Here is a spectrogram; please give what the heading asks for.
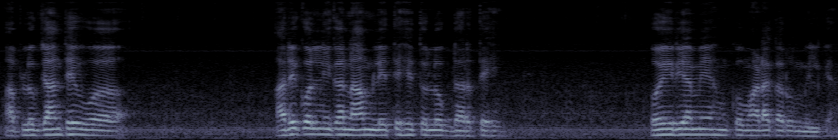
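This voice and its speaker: A man praying and then telling his personal testimony, with a halting delivery that keeps repeating words of address to God. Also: medium pitch, level tone, dark tone, a little hiss or hum. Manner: slow, halting delivery with many repeated "Lord" and "Father" fillers. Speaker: preacher giving a testimony.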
